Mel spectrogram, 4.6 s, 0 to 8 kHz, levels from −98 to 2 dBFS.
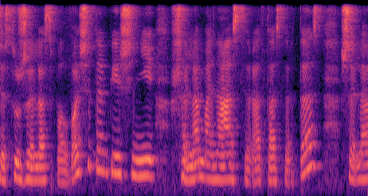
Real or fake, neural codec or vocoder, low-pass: real; none; 7.2 kHz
